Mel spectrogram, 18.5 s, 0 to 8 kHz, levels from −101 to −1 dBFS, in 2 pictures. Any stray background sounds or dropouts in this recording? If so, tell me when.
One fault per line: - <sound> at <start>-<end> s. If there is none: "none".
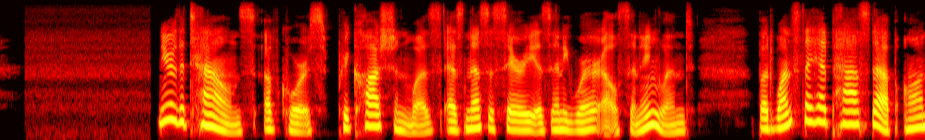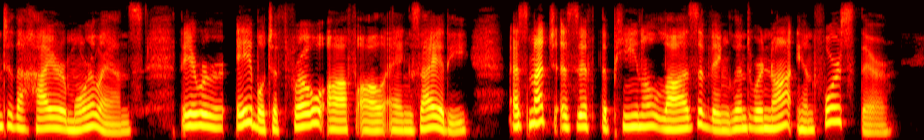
none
